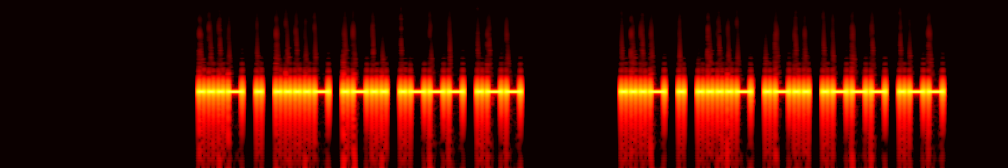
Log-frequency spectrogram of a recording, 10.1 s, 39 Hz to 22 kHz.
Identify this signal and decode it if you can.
Morse code, heard as a keyed tone, about 25 wpm, 700 Hz. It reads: VE4LJW VE4LJW
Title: DXCC-100 Call Signs - 6 Characters - Repeated 2x - 25wpm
